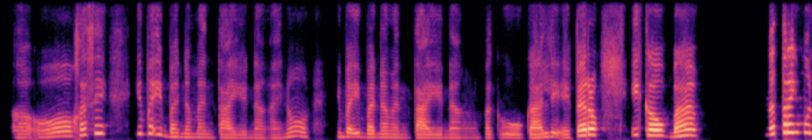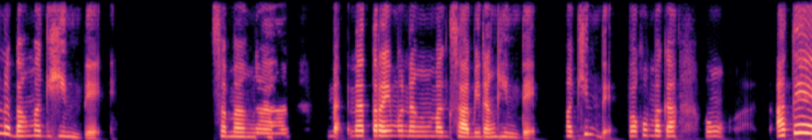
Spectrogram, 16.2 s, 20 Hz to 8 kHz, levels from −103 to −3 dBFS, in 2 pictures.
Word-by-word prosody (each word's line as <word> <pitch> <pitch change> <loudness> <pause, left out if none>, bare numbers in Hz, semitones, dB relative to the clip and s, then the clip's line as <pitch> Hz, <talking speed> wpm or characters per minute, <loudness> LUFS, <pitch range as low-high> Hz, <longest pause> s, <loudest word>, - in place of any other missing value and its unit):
Oo. 215 +7 -6
Kasi 335 +7 -1 0.4
iba-iba 365 - -5
naman 200 -2 -13
tayo 180 -1 -9
ng 170 -2 -15
ano, 230 +10 -10 0.3
iba-iba 220 -3 -5
naman 190 -1 -12
tayo 180 0 -7
ng 180 0 -16
pag-uugali 185 +3 -7
eh. 185 - -10
Pero 310 - +8 0.3
ikaw 315 -3 +6
ba, 295 +7 +4 0.7
na-try 470 +6 +7
mo - - +3
na 395 - +3
bang 275 -5 0
mag 290 - +1
hindi? 255 - -4 1.1
Sa 270 - -2
mga 240 -2 -1 0.7
na 245 - +2 0.2
na-try 285 0 +5
mo 285 - -3
ng 270 -1 -4
magsabi 245 -2 +3
ng 230 0 0
hindi? 235 - -6 0.3
Mag 270 -1 -4
hindi. 390 +6 -8 0.2
Ba 275 - -1
kumbaga, 285 -3 +1 0.3
kung 260 0 -6 0.6
“Ate, 320 +8 +6
245 Hz, 135 wpm, -23 LUFS, 195-285 Hz, 1.1 s, Pero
